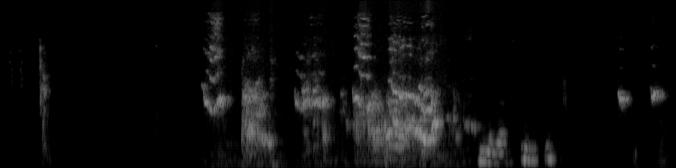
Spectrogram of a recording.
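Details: Cavalier King Charles Spaniel puppies, four weeks old, from Daisy's litter in an indoor pen: a single squeak, then a run of loud overlapping whining yelps for about three seconds, followed by lower grunts and two short high squeaks.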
